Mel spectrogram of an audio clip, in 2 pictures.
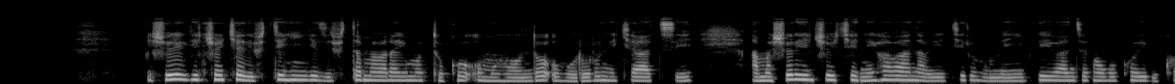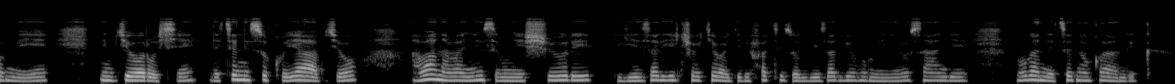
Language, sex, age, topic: Kinyarwanda, female, 25-35, education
